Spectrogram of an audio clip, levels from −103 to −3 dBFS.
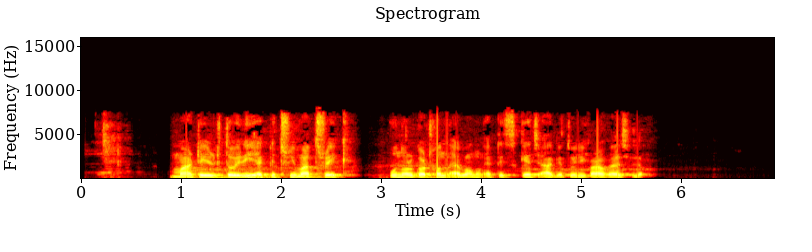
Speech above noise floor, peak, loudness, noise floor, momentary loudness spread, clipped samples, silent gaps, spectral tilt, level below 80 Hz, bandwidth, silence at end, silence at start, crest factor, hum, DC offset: over 74 dB; -2 dBFS; -17 LUFS; under -90 dBFS; 12 LU; under 0.1%; none; -6 dB/octave; -56 dBFS; 7.8 kHz; 1.3 s; 0.2 s; 16 dB; none; under 0.1%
